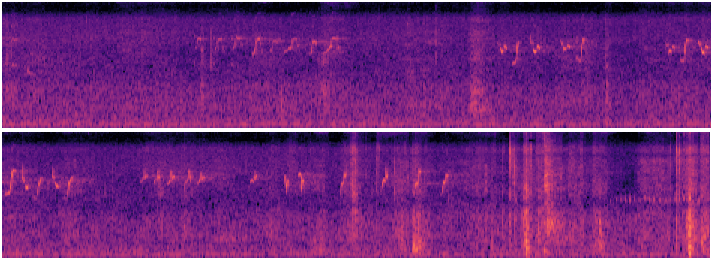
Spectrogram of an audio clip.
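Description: A bird chirping in quick runs of short high notes for most of the stretch; in the last few seconds several sharp clicks and scrapes as a weighted rucksack is gripped and handled, these being the loudest sounds.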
